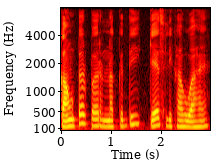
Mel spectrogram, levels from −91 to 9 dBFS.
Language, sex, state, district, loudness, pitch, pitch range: Hindi, male, Jharkhand, Ranchi, -23 LUFS, 155 Hz, 145-165 Hz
